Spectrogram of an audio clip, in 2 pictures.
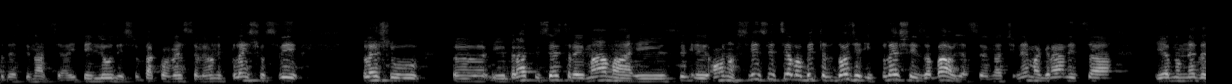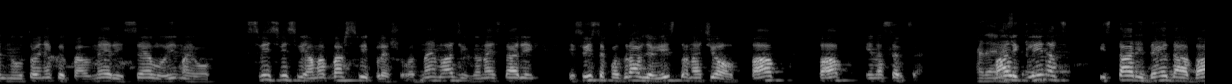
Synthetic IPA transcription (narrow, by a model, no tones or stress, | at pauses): d̪e̞st̪inaːt̪sija̰it̪iʎuːd̪isut̪ako̞ʋe̞selio̞niple̞ʃusʋi | pleʃu | ibɾat̪iise̞st̪ɾaimaːmaisio̞nosʋisʋit̪ʲjeloobit̪ad̪o̞ːd͡ʑeʔiple̞ʃiizabaːʋʎaseznaːt͡ʃine̞ːmaɡɾanit̪sa | jed̪nomne̞d̪eʎnuut̪o̞jne̞ko̞jpalmeɾiːseluimaju | sʋisʋisʋiamabaʃsʋiple̞ʃuod̪najmlˠad͡ʒixd̪onajst̪aɾijix | isʋisepo̞zd̪ɾaʋʎajuist̪oznaːt͡ʃioopap̚ | papinasr̩t̪sḛ | maːlikliːnat̪s | ist̪aːɾid̪e̞ːd̪aba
